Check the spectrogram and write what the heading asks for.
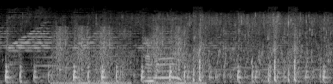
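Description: Water pours steadily into a container for a few seconds, a bubbling rush with faint rhythmic clinks underneath and no one speaking.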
